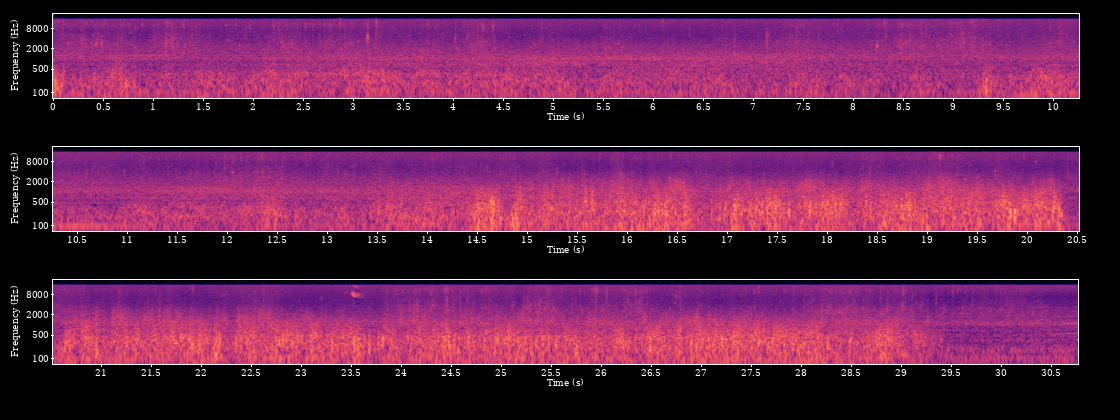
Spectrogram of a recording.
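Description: Wind buffeting an outdoor microphone: a low, rumbling gusty noise that grows louder and rougher about halfway through.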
